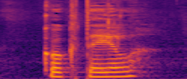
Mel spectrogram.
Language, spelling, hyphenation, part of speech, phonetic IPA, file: Czech, koktejl, kok‧tejl, noun, [ˈkoktɛjl], Cs-koktejl.ogg
- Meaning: 1. cocktail 2. milkshake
